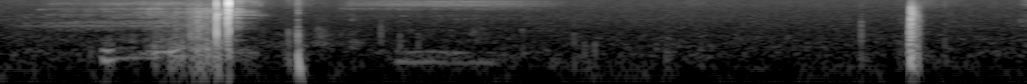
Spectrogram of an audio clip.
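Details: Beagle sound asleep while hugging its owner, snoring gently: quiet, low snuffling breaths with a soft rattly snort, amid a few sharp handling clicks.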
